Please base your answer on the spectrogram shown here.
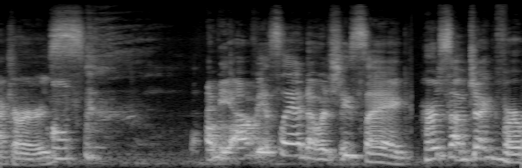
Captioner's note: laughs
